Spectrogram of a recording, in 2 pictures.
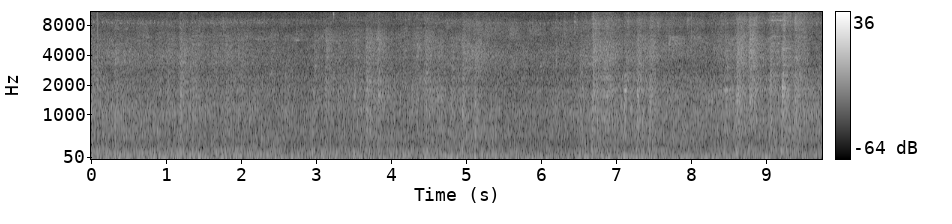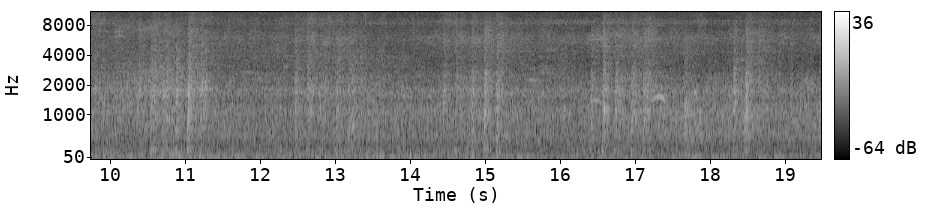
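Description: Freight train's tank cars rolling past: a steady low rumble with the clacking of wheels over the rail joints, easing slightly near the end.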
